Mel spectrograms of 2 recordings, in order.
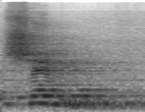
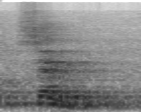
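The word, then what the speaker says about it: שם: Esta palabra nombre en hebreo es Shem. Es el nombre del primer hijo de Noé. ¿Sí? Nosotros en el español le escribimos Sem. ¿Sí? Pero en hebreo es Shem.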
